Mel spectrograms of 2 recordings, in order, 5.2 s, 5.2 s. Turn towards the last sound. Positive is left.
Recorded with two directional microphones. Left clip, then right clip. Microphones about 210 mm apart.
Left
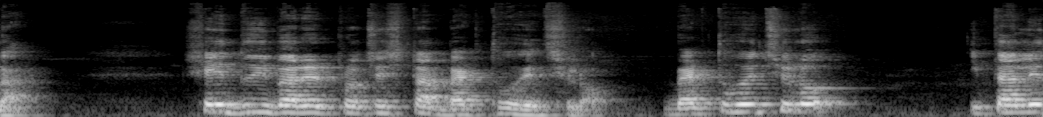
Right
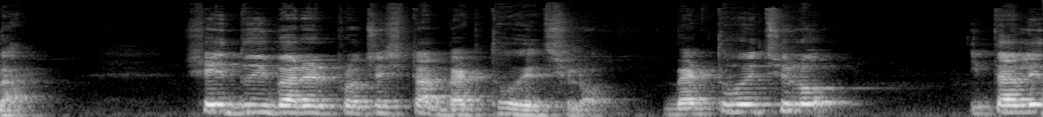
turn(degrees=-5)  # may be behind; listen again after turning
